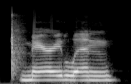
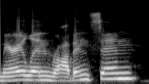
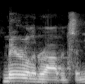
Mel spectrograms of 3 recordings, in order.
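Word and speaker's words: Marilynne: love the novels of Mary Lynn I always got her name wrong Marilyn Robinson not to be confused with Mary Ann Robinson remember Marilyn Marilyn Marilyn Robinson yeah yeah Marilyn Robinson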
